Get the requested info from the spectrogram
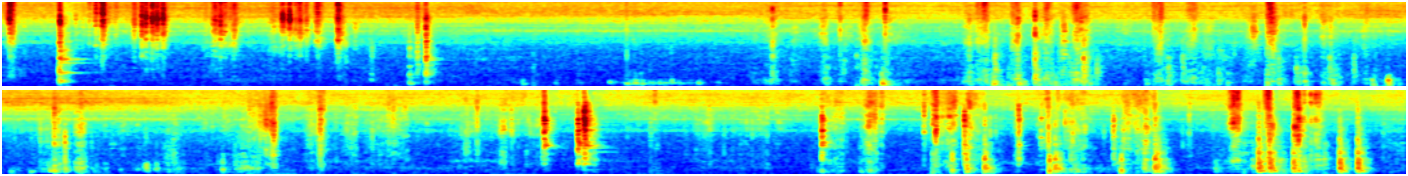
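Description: A kitchen knife cutting into a raw pumpkin: irregular cutting and scraping strokes with knocks, over a steady faint hiss.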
